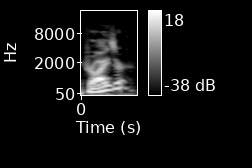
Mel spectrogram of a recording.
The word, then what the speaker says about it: Dreiser: Dreiser?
